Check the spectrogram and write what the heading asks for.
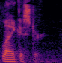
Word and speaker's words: Lancaster: And on a similar note, the county seat is Lanc- is spelled like Lancaster, but it's pronounced Lancaster.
